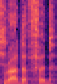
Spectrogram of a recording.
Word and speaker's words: Rutherford: You know, you've got to say it right. – Rudderford. – It's a D, not a TH.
